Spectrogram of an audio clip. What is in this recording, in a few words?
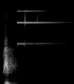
character swap; Adventure Time - Elemental; ThrillGames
